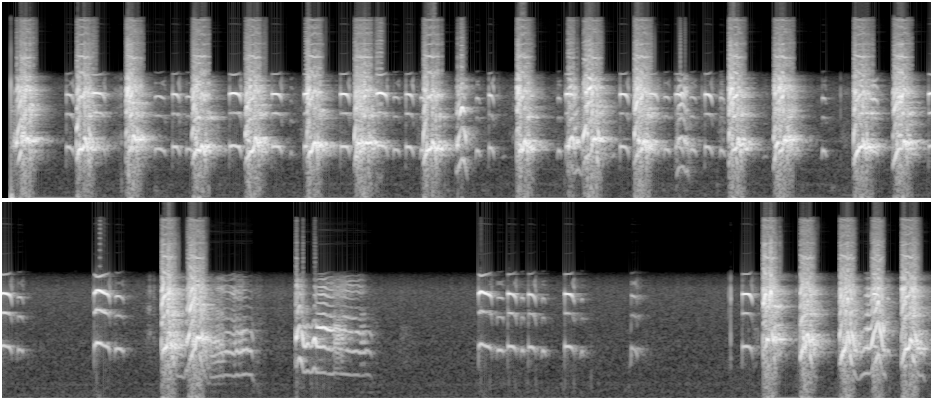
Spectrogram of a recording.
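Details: Henry, a Cavalier King Charles Spaniel, barking in sharp, rapid bursts of short yaps, with brief pauses, a few higher whining yelps in the middle, then another quick run of barks at the end.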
